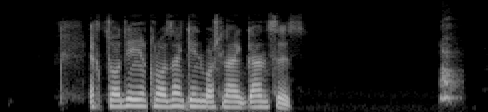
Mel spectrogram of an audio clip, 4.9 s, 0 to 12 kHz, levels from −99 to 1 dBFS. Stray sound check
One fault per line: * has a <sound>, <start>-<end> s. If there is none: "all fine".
* has a bark, 4.4-4.7 s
